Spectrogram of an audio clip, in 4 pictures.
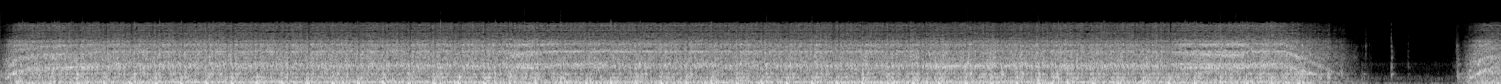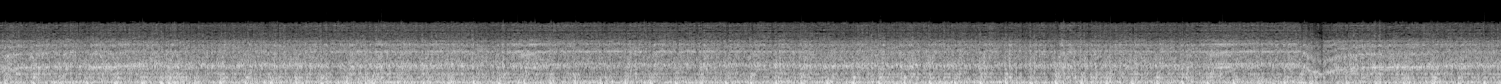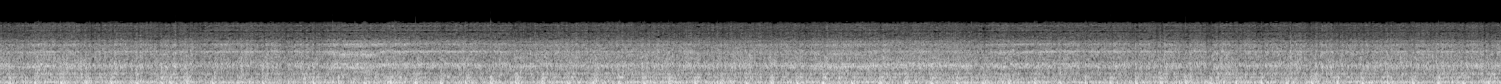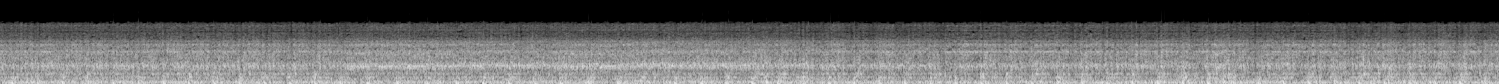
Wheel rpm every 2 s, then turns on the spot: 70, 230, 230, 230, 230, 230, 180, 60, 220, 230, 230, 230, 230, 230, 200, 230, 230, 230, 230, 230, 230, 230, 230, 230, 230, 220, 230, 230, 230, 230.
none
